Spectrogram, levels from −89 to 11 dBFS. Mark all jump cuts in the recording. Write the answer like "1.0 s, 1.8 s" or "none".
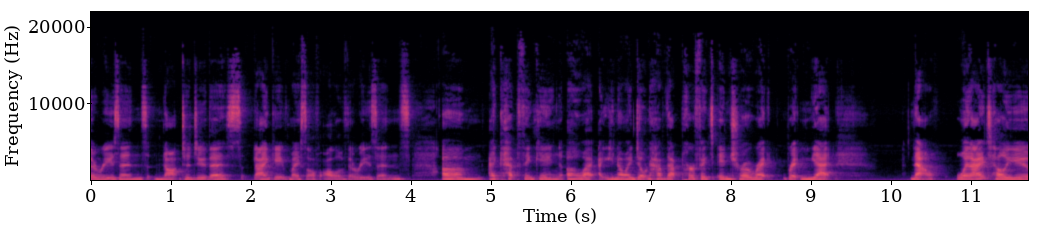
2.0 s, 4.3 s, 10.1 s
